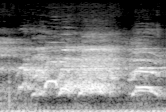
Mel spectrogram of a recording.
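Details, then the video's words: Decoy rooster crowing in a challenge: a drawn-out, harsh crow with several bands of tone, held steady for most of the clip and dipping near the end, over a constant low hum. "ไก่ต่อ บนดวย ต่อหน้า เร๊ว"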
